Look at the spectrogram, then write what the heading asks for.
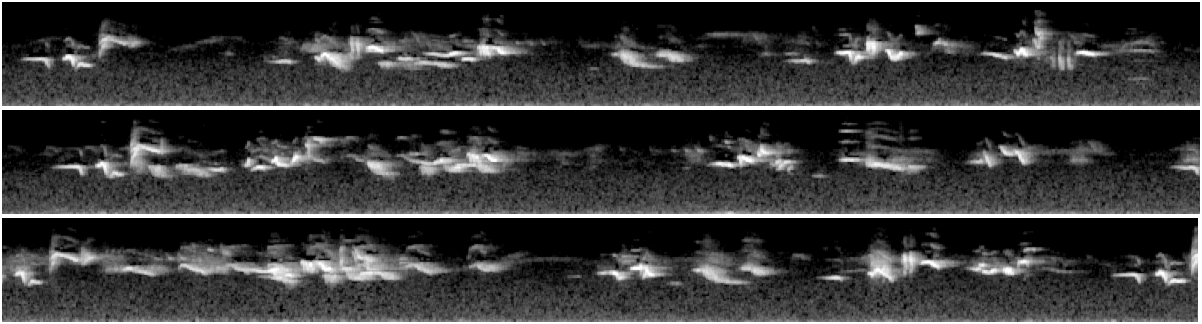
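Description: Small birds chirping and twittering: short, high, quick notes in repeated bursts of a second or two, with brief pauses between them.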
